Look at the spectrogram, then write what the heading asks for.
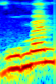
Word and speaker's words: women: है मैन, और ये वुमेन है, इसका जो प्लूरल होता है वो WOMEN होता है और इसका प्रोनाउंसिएशन होता है विमन।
